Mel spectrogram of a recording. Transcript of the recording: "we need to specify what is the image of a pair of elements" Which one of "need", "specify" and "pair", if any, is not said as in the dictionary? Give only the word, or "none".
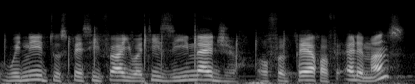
none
